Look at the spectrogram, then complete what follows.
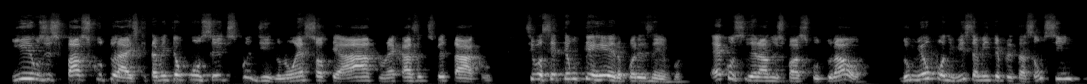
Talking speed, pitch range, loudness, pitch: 225 wpm, 170-255 Hz, -24 LUFS, 210 Hz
